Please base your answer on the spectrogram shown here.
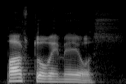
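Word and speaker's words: Բարթողոմէոս: Now for guessing the name, notice how, for example, in the name Bartholomew, we pronounce it as Bartholomeos with a P sound.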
